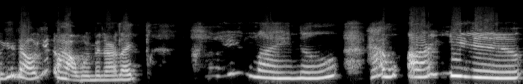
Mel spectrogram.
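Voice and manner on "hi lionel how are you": slow, higher, syrupy flirt; mock a woman cooing sweetly at a man; sweet talk. Imitating how women sweet-talk her husband, slow high coo. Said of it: "you know that sweet talk".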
